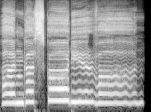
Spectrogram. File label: WELSH F, World Voices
